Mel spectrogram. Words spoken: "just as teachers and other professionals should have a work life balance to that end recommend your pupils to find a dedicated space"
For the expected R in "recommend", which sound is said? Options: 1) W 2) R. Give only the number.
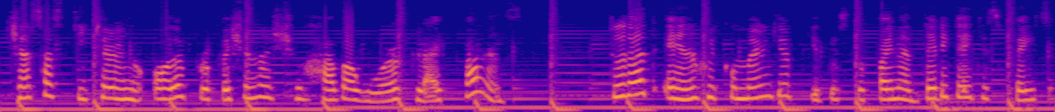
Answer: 1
